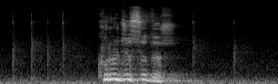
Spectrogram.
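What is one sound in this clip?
A young man speaks briefly and calmly nearby.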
